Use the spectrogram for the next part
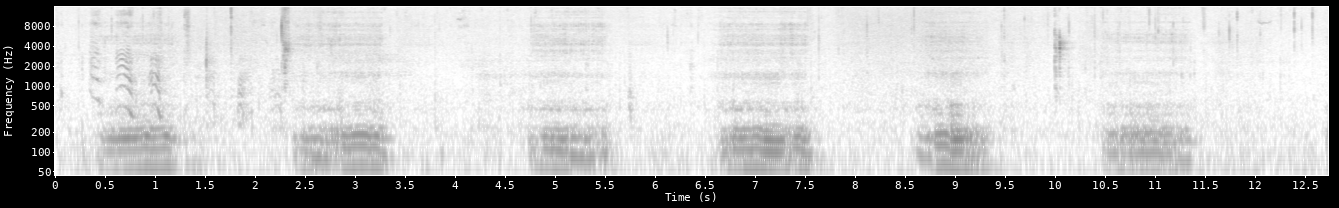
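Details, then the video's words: Heavy, drawn-out snores from Narla, a Cane Corso mother relaxing with her babies: six long, low rasping breaths roughly every two seconds, with brief high squeaks at the very beginning. "Narla the Snoring cane corso"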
